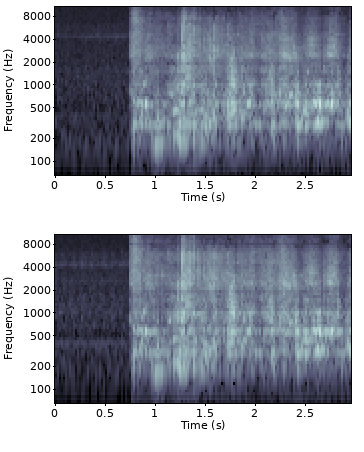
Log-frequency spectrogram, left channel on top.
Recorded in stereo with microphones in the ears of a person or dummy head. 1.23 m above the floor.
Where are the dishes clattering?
20° right (ahead or behind), 1.5 m.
